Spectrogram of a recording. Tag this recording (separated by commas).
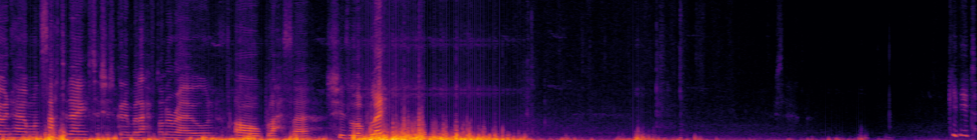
Speech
